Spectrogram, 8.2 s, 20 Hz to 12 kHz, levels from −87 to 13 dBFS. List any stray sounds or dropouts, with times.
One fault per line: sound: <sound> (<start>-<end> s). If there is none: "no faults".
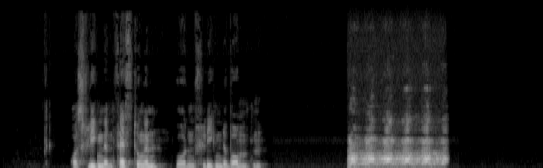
sound: bark (5.2-6.7 s)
